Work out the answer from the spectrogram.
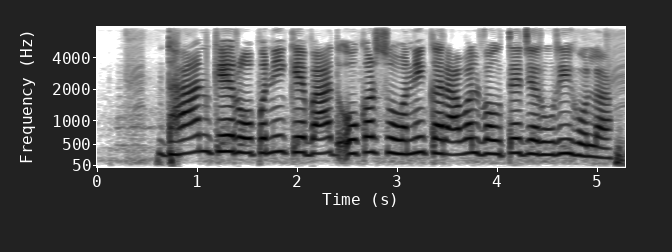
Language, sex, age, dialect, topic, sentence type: Bhojpuri, female, <18, Western, agriculture, statement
